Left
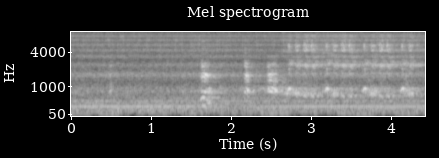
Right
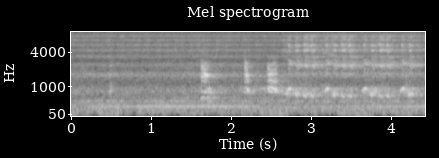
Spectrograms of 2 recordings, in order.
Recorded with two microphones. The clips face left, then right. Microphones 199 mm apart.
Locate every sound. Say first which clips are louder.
1.3 s laughter: left 4 dB; 40° left (ahead or behind), 1.2 m
2.7 s a bird: right 1 dB; 30° right (ahead or behind), 3 m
